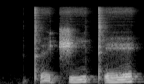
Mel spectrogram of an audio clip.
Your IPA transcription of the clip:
tʼɘt͡ʃi tʼe

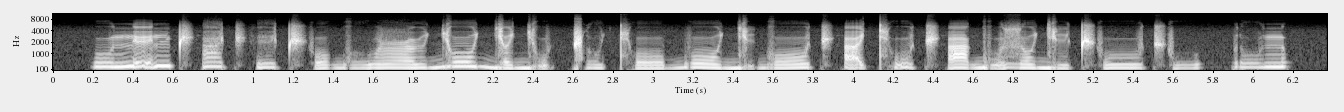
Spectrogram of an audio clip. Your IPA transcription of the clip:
u˧nḛ˦nt͡ʃʼa̤˦t͡ʃʼe̤˧ t͡ʃʼo˨ɡ o̤˨w ʕʉ˨ɟoː˦ɟɐ˨ɟṵ˨ ǁo̤˧cʰo˨boː˦˨ ɟḭ˨ɡoː˨˦t͡ʃʼa̰˦cʰṵ˦ t͡ʃʼa˧ɡṵ˧ zo˧ɟi˨t͡ʃʼuː˧t͡ʃʼṳ˧ | ɾo̤˦n

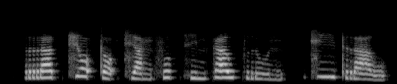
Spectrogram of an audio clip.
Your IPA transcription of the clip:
ra˦˥t̚ t͡ɕɔ˥˩ʔtɔ˨˩ʔt͡ɕa˨˩ŋfo˦˥k̚ hi˨˩nka˦˥wkru˨˩n | t͡ɕiː˧tra˨˩w

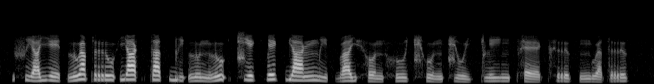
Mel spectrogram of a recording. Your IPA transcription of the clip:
fi˩˦a̯jeː˨˩t̚ lu˥˩a̯pru˦˥ʔja˥˩k̚ ta˦˥t̚bi˨˩ʔlu˨˩nlu˥˩ʔ t͡ɕe˦˥k̚le˥˩k̚ ja˦˥ŋmiː˨˩t̚ba˧j ho˨˩n huː˧t͡ɕʰu˩˦nt͡ɕuː˨˩j kliː˧ŋpʰɛː˩˦ kʰrɯ˨˩k̚ ŋu˨˩a̯trɯ˦˥k̚

